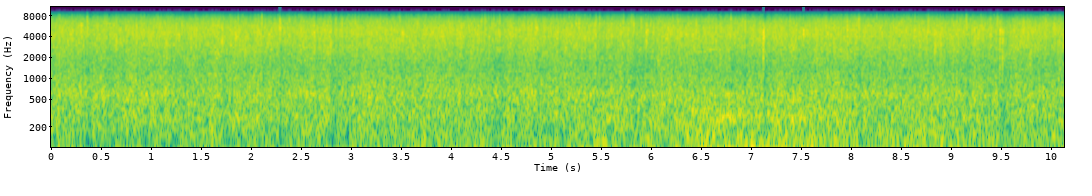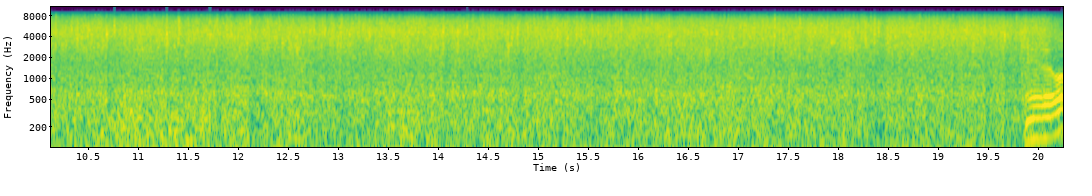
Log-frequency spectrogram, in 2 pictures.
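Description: Heavy rain pours steadily during a thunderstorm, a dense, loud, unbroken hiss that fills the whole stretch with no pauses.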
